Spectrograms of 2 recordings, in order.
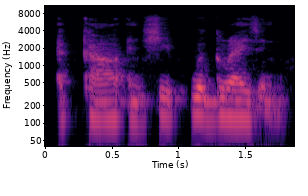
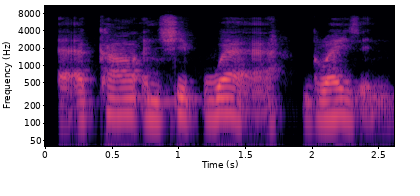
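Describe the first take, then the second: First: The word 'were' is said in short weak form. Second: The word 'were' is said in full form. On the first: "j'ai utilisé la forme courte, la forme faible de were" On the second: "au lieu de dire"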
